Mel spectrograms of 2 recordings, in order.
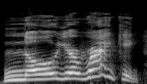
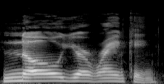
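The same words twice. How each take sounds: First: "ranking" stressed, slow; slow emphatic repeat. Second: Know your ranking, slow and weighty; slow emphatic advice. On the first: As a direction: hit "ranking" hard and slow. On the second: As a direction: lean on "know", drag it out. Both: Shown as a demonstration.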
